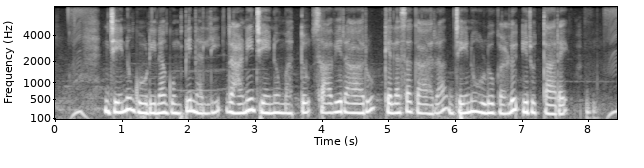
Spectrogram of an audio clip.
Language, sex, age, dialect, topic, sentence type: Kannada, female, 18-24, Mysore Kannada, agriculture, statement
